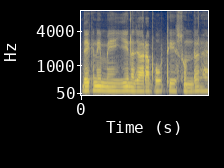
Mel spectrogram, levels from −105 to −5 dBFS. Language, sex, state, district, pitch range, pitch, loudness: Hindi, male, Haryana, Rohtak, 100-110 Hz, 100 Hz, -20 LUFS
